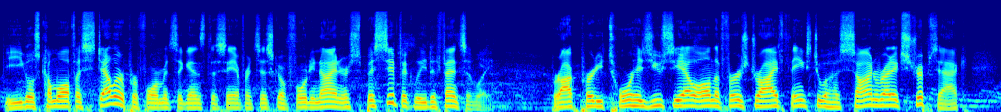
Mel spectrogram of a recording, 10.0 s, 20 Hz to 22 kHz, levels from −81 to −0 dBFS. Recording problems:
chatter from many people; faint; throughout; 25 dB below the speech

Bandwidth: 15 kHz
